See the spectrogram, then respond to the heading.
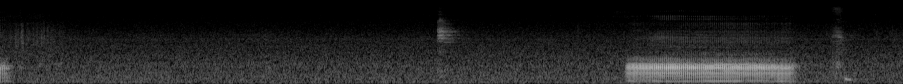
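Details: Pug snoring: a single loud, buzzing, rumbling snore lasting under two seconds against a quiet background, likened to a motorcycle.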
